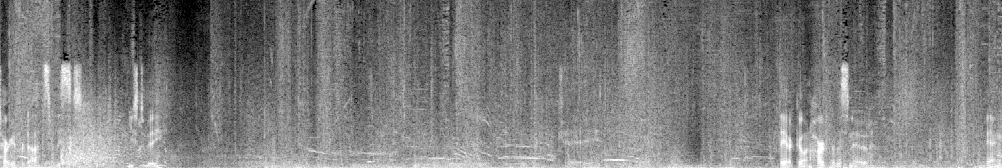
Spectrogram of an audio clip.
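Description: Blaster shots and energy blasts crackle and bang in a fierce fight.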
